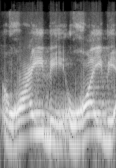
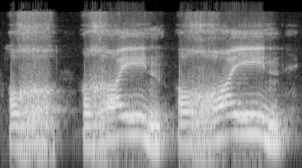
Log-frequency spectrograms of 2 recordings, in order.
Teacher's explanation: غین جب ادا ہوتی ہے تو غین کی آواز آتی ہے اس طریقے سے غین غین, اس طریقے سے نکالنا ہے. بیچ میں عین کی آواز گلے سے نہیں نکالنا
